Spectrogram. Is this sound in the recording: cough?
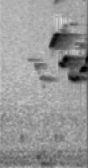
no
